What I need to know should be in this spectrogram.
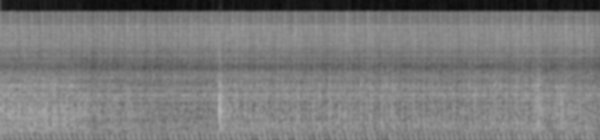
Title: I don't think it's supposed to sound like this.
